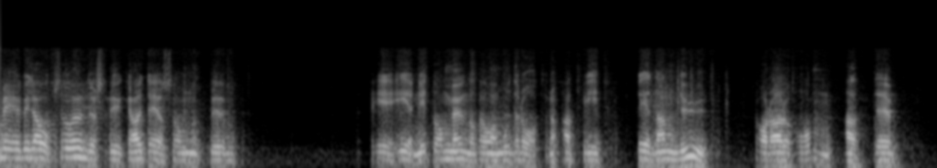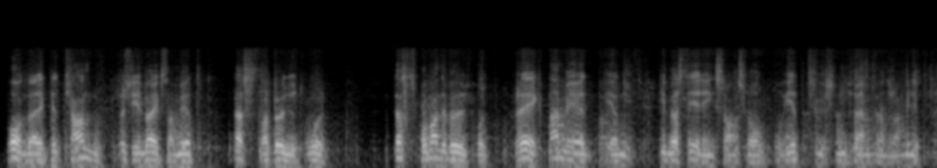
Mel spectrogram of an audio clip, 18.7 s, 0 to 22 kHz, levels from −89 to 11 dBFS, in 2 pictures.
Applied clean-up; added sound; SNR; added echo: neural mask model RNNoise.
